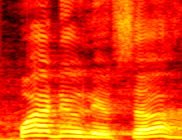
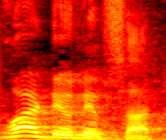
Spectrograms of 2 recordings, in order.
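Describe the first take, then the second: First: A raised, scolding question. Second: Said in the usual way. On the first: A narrator's reading. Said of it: "scolded Ramon at last in old man's ear". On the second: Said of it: "Now at last Ramon asked him".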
